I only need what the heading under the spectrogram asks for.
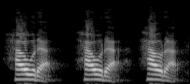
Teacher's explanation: Notice how she connects the how to. So the T of the word to becomes flapped.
